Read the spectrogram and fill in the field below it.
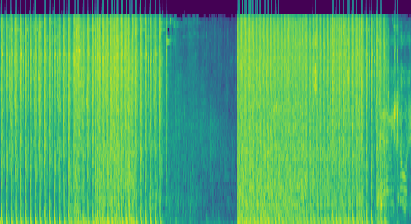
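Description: A light machine gun in Call of Duty Warzone fires long, loud, rapid bursts close up, pauses briefly with a muffled lull, then unleashes another sustained burst.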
